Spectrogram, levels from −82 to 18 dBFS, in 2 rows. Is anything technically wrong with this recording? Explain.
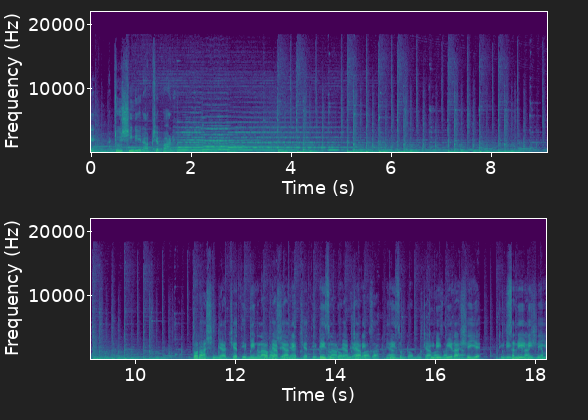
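Yes. A doubled audio track runs from 12.48 s to the end: a second full-band copy enters abruptly, trailing about a second and a half behind, somewhat quieter and without room colour, likely from a second, slower capture path.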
